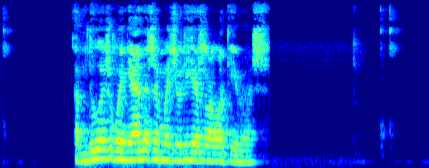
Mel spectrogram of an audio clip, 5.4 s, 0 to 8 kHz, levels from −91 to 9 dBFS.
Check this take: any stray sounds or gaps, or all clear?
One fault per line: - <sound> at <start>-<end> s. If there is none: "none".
none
